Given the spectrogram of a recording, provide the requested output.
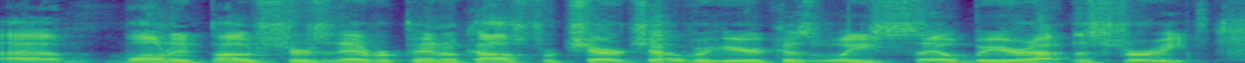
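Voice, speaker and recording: A man's fairly high voice in an Appalachian accent, with a bright, sharp tone. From Eastern Kentucky, Appalachia. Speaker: tourism director and band manager. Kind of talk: casual interview chat.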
